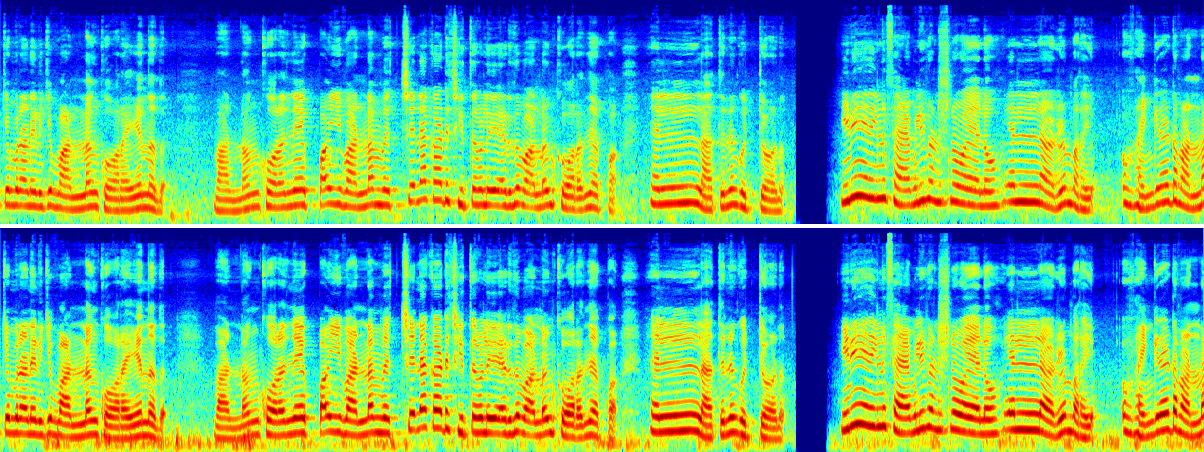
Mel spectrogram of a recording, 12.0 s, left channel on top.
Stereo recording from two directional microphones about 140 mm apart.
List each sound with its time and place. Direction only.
0.0 s a woman's voice: 20° right (ahead or behind)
